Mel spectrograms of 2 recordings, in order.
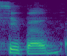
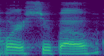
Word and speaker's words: Csupo: Yes, it's Supo. Or, like, Gabor Supo. I think that's how you pronounce it. C-S-U-P-O. Supo.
